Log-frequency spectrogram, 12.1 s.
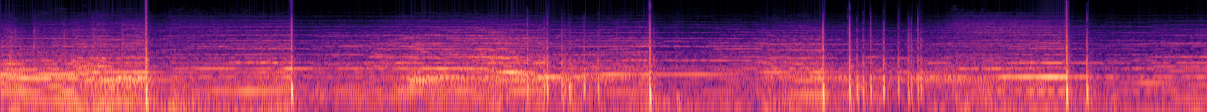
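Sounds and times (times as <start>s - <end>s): show music: 0.0s - 12.0s
fireworks popping: 5.3s - 7.0s.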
